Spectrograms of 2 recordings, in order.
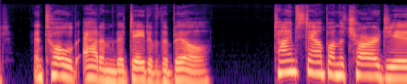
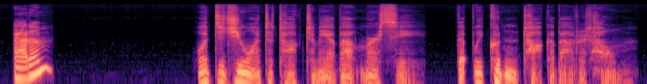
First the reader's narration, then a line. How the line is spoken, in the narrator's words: He was speaking so softly I could barely make out his words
